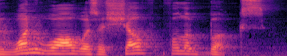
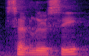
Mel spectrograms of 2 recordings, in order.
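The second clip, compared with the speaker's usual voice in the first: plain reading voice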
